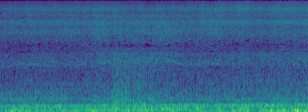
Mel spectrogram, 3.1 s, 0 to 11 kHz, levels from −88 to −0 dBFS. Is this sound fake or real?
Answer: fake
